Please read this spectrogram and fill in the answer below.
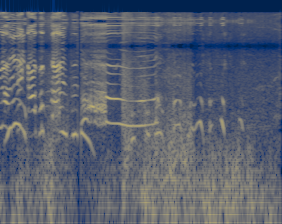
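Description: Two slingshot-ride riders screaming and laughing in high-pitched cries without words, short yelps then one longer held shriek, over wind rushing across the microphone.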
